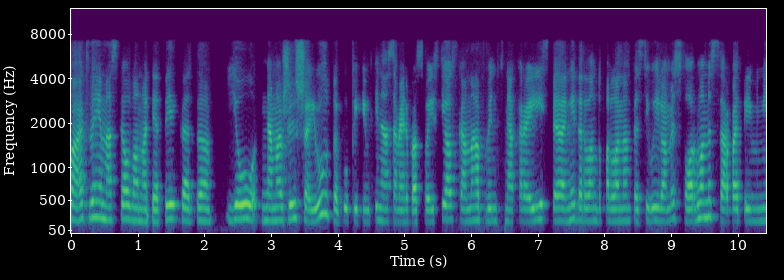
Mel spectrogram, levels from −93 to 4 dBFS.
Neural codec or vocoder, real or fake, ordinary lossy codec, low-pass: codec, 16 kHz, 1 kbps, X-Codec, HuBERT features, trained on balanced general audio; fake; AAC, 64 kbps; 7.2 kHz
